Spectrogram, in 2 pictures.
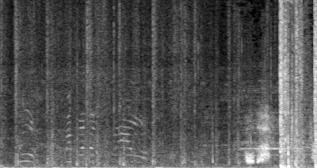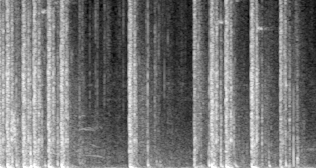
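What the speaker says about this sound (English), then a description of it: "I think my team ended up shooting most of them this time." Gunfire from the first campaign mission of the Modern Warfare video game: loud, close bursts of rifle and automatic fire break out after a quieter stretch, repeating in clustered volleys.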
